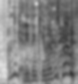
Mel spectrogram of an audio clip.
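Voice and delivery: high, fast disbelieving quote; incredulous high voice. Retold or imitated. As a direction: squeak it out in disbelief. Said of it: "I literally said".

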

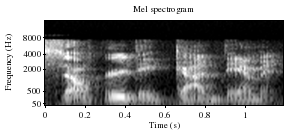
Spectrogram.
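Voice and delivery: usual speaking voice

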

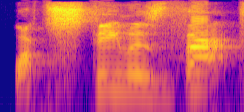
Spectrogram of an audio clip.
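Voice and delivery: slow, very high, loud yell; screamed demand. A narrator's reading. First mate screaming at the strange steamer, high and drawn out. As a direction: scream it across the dock. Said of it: "screamed Mahon".

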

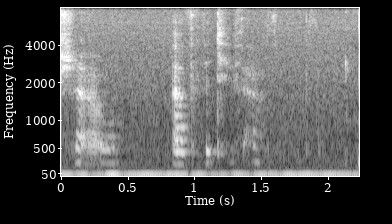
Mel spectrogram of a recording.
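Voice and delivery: whispered aside. Real, not acted. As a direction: drop to a whisper. Trailing aside under breath.

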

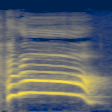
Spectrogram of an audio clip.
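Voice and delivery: very high, loud hurrah; full-voiced, high-pitched whoop; jubilant cheer. A narrator's reading. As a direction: squeal a long hurrah. Cheer on new king's head.

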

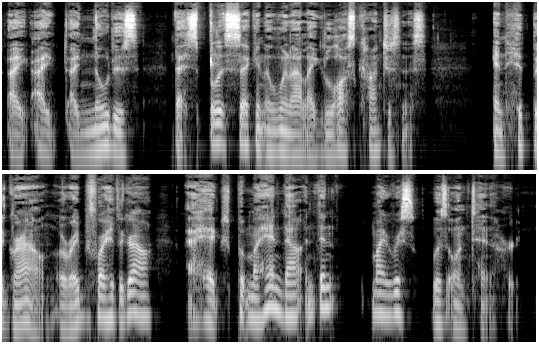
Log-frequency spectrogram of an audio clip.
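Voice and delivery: ordinary talk, nothing marked

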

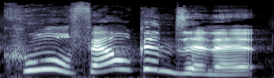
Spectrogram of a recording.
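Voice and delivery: high, loud burst of delight; mock excitement. Fan reacting to Falcon's casting, mock excitement. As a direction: stretch it out, high and thrilled. Contrasts own earlier grumble with new delight.

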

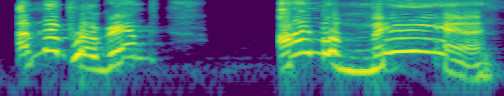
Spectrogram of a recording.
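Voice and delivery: very high, drawn-out Don Knotts-like protest; Riley. Retold or imitated. Podcaster mimics unsure Riley defending himself, high wimpy mock protest. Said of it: "your go-to voice for, uh, for Riley".

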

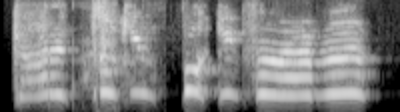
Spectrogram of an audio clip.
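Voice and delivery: high-pitched screaming-style voice. Acted. Demon insulting Barrett, in a very high sneering voice. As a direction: sneer it in a shrill demon squeal. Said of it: "your high pitched screaming voice".

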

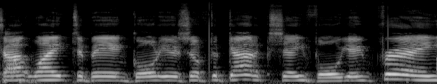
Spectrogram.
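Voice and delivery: put-on British accent, lifting at the end; Will Poulter, British accent. Host mimicking an actor excited about his film, British accent. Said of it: "Does he sound like that in real life".

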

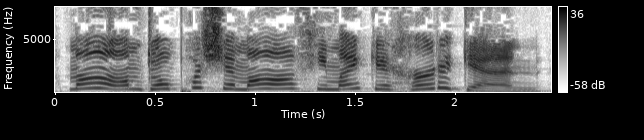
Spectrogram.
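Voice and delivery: put-on very high, loud child protest; high-pitched worried squeal; alarmed little sister. A narrator's reading. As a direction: cry out to mom to protect the baby.

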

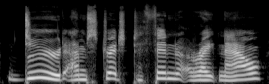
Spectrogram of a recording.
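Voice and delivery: high, slow, harried doctor voice; Ryan Gray voice. Retold or imitated. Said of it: "that's how he actually sounds".

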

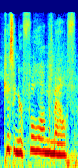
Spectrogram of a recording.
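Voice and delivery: ordinary talk, nothing marked

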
